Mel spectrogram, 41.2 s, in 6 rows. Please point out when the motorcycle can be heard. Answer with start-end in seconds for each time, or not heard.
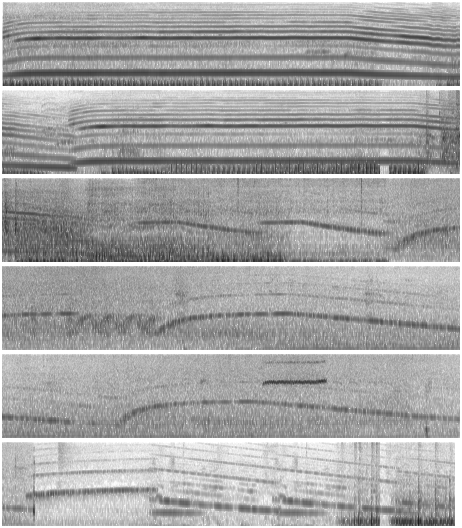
0.0-18.1, 39.4-41.1.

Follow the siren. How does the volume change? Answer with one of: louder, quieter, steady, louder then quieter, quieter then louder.
quieter.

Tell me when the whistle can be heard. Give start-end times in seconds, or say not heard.
31.4-32.4.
